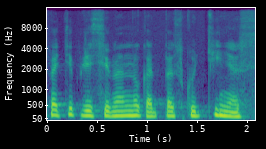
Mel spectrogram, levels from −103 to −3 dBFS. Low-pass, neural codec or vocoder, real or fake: 14.4 kHz; none; real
